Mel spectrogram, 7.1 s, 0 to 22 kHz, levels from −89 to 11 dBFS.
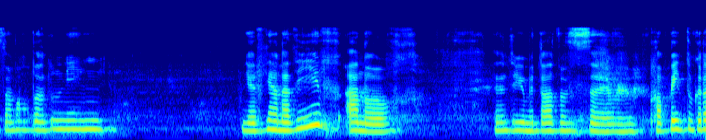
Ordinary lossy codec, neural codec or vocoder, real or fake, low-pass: none; autoencoder, 22.05 kHz, a latent of 192 numbers a frame, VITS, trained on one speaker; fake; none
